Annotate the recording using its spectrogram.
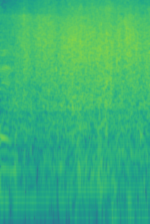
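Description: Shallow surf washing and breaking around a jet ski's hull, with wind buffeting the microphone in a steady rush of noise.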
